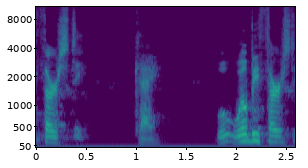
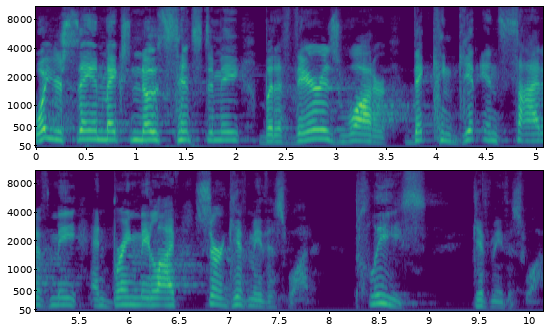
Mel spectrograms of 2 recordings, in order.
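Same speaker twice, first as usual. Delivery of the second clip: mock desperate pleading woman's voice, higher and louder; 3 semitones higher, 6 dB louder than usual. Retelling a woman's reply to Jesus, imitating a desperate woman pleading. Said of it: "this desperate woman responded".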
